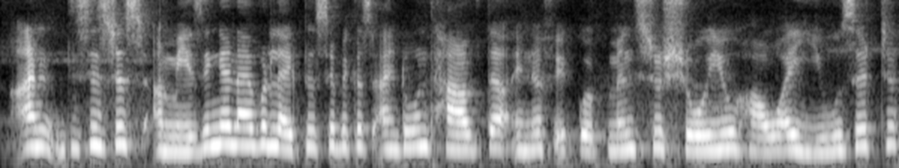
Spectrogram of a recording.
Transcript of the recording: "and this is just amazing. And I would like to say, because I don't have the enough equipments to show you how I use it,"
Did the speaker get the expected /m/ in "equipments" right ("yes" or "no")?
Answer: yes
